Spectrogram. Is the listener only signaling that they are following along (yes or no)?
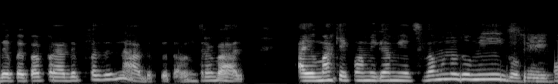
yes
